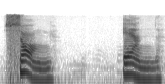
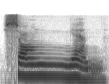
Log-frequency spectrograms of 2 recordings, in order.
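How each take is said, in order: First: The two syllables are said apart with a pause. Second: The two syllables are joined without a pause. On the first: "say the two syllables separately" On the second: "Then slowly bring them together"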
